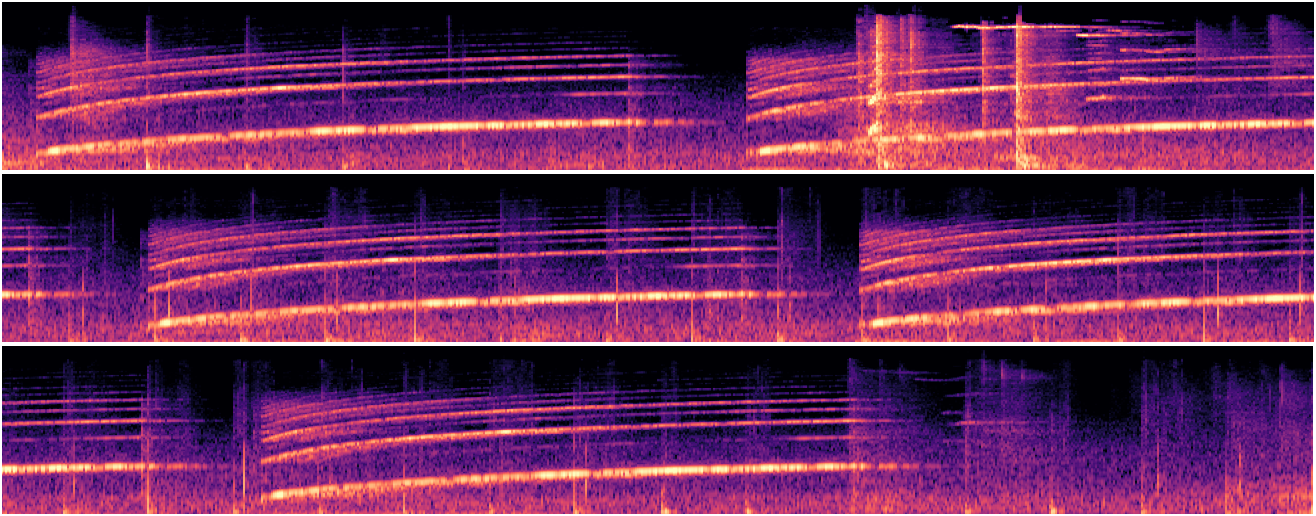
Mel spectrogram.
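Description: An alarm in the video game Life Is Strange rises in a sweeping siren-like wail that repeats about five times in regular cycles, loud and close, with a brief clatter of footsteps partway through.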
